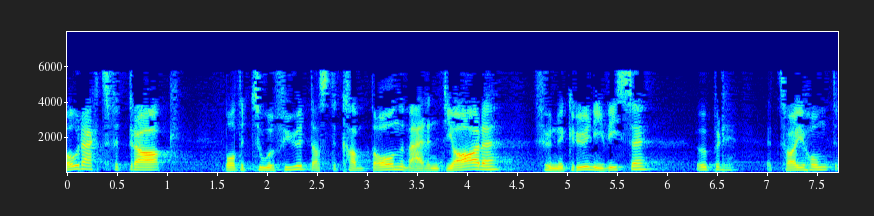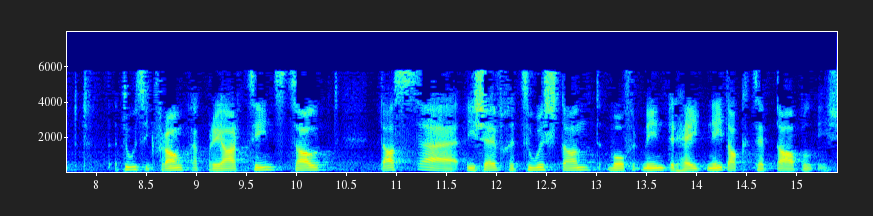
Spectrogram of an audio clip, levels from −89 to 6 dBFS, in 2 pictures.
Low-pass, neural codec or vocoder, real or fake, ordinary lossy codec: 7.2 kHz; codec, 16 kHz, about 1 kbps, DyCAST, with the encoder's durations; fake; MP3, 24 kbps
